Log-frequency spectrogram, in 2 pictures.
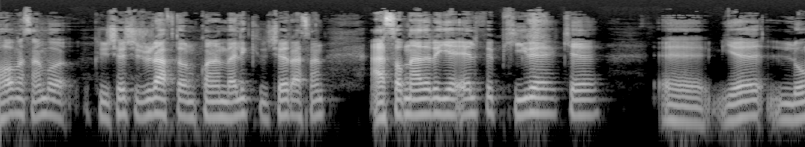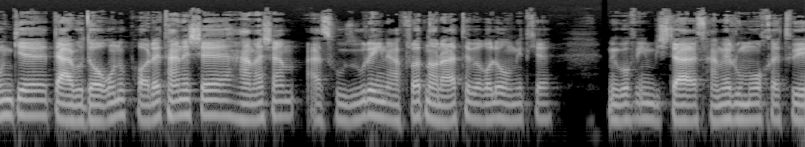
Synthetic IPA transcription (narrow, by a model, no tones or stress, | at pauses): ɦɒːmæsælænbɒː | cʰɾit͡ʃʰe̞ɾt͡ʃʰed͡ʒuːɾɾæft̪ɒːɾmikʰo̞nænvæliːcʰɾit͡ʃʰe̞ɾæsæn | ʔæ̰sɒːbnæd̪ɒːɾejeʔelfepʰiːɾe̞cʰe̞ | jeloŋɟe̞d̪̥æɾbod̪ɒːɣuːnopʰɒːɾe̞t̪ʰæne̞ʃe̞ɦæmæʃæmæ̰zhuzuːɾe̞iːnæfɾɒːd̪nɒːɾɒːhæt̪ʰebe̞ɣoːleomiːd̪̥cʰe̞ | miːɡo̞finbiːʃt̪æɾæshæmeɾuːmoxet̪ʰuje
